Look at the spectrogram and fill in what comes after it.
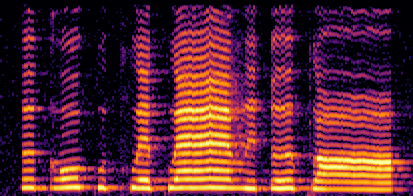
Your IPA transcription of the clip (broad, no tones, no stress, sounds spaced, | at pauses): ə ɡʱ ɔ kʷ ə kʷʰ ɛ kʷ æː v ɪ ɠ əː kʷ ɾ ɑː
